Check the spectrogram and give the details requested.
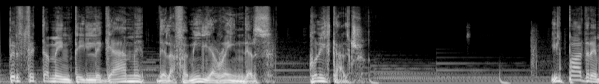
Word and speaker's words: Reijnders: partigiani Reinders. Esattamente come avete sentito, si pronuncia esattamente così il nuovo centrocampista olandese del Milan.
